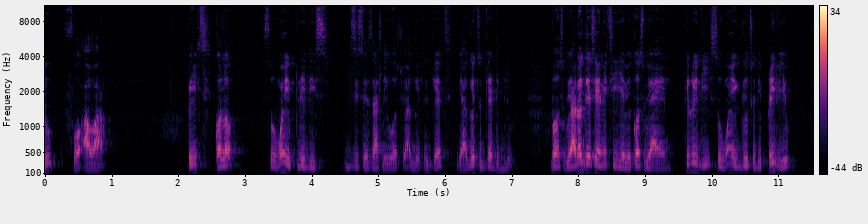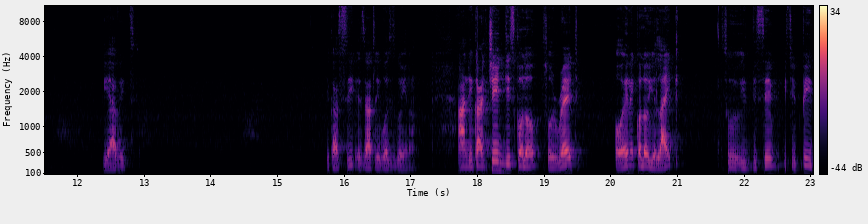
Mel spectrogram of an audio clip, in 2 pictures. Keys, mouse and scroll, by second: 0.0 click, 1.6 right click, 6.4-13.6 drag, 14.9 click, 20.2-22.7 drag.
